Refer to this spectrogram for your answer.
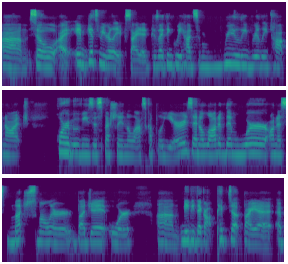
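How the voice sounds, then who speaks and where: Against a quiet background, a woman with a slight Oklahoma accent talks fairly quickly, her fairly high, bright, sharp voice keeping a fairly even intonation. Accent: slight Oklahoma accent on certain words. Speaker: comedian and filmmaker. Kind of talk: casual chat. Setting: podcast interview.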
